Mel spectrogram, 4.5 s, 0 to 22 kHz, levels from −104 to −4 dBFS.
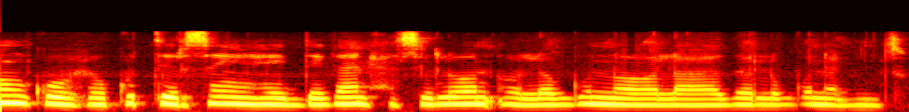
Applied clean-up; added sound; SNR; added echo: none; none; none; none.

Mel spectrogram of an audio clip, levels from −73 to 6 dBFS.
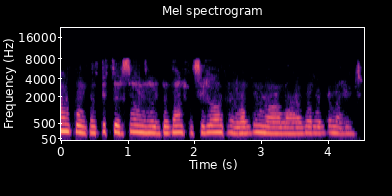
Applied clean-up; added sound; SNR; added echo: neural mask model Resemble Enhance denoiser.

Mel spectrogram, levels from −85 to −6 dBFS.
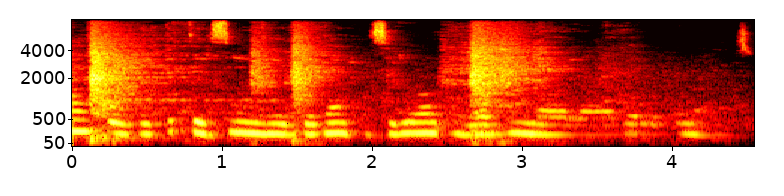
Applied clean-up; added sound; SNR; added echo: classical method log-MMSE.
